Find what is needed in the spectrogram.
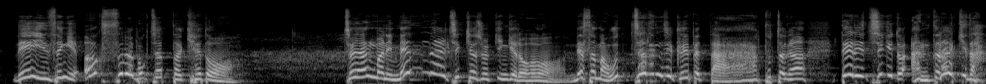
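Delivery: high, sing-song Gyeongsang accent, words swooping around. Giving regional versions of the same line, Gyeongsang dialect. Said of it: "경상도 버전입니다".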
